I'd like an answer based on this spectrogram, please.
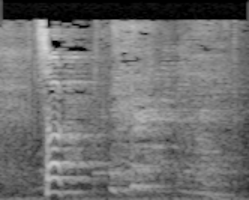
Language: Norwegian Nynorsk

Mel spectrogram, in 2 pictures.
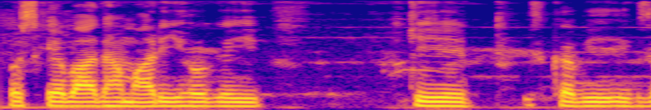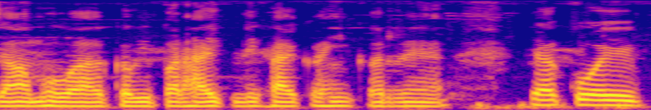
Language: Urdu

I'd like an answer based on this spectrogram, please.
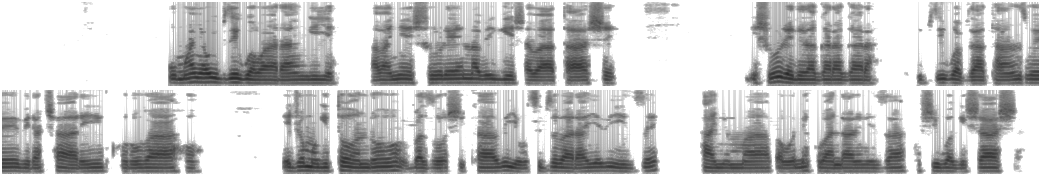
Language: Rundi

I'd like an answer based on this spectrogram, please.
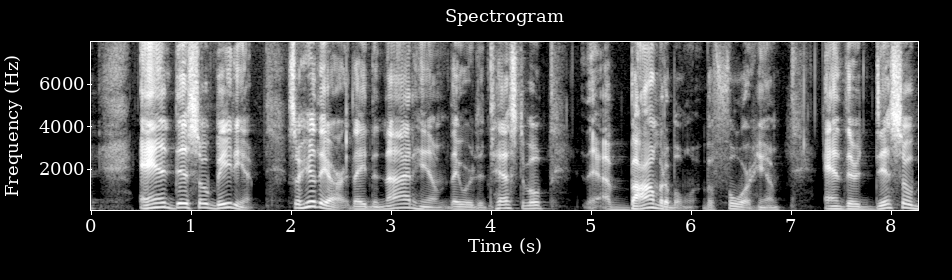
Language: English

